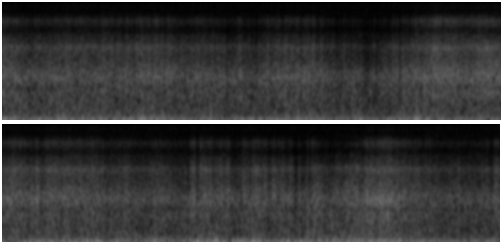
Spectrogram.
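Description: Strong wind buffeting the microphone in a steady low rumble, over the wash of choppy shallow bay water lapping close by.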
